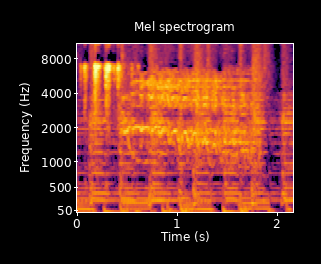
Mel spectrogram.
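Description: Horse whinny sound effect: a few quick clicks at the start, then a wavering call lasting about a second and a half, laid over background music.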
